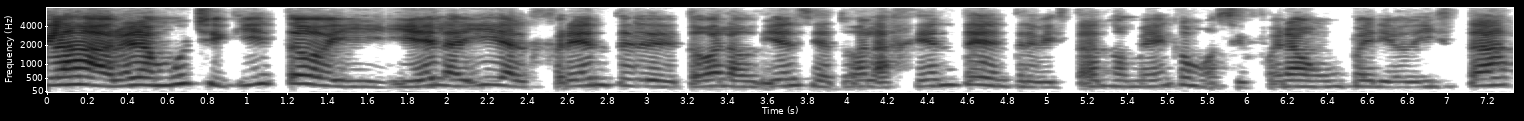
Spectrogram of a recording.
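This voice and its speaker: At a moderate pace and with hardly any pauses, a woman speaks in a normal speaking voice at a fairly high pitch. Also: ordinary pitch variation. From Argentina, Mar del Plata. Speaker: novelist. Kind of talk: interview.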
